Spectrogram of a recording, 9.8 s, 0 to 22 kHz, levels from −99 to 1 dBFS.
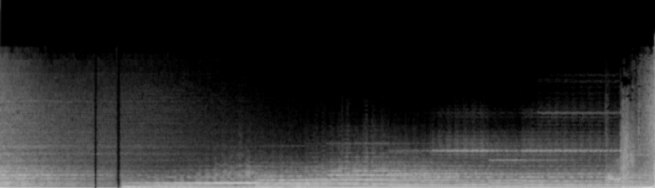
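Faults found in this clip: Short stall from a late packet, twice: 1.41–1.46 s (about 30 ms held) and 1.74–1.81 s (about 50 ms held). Jitter buffer ran dry, receiver stretched the last sound until the packet arrived, then resumed at the same point. Playout delay grows by 30 ms, then 50 ms. Unlike loss concealment, nothing is skipped. Symptom is a brief held sustain with a slight buzz or dip, not a gap or a jump in the audio.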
